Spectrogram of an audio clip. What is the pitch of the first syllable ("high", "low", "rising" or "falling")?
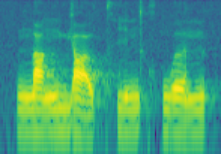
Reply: rising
